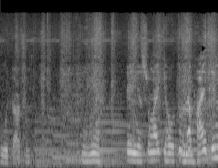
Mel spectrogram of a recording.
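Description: Background music with long held notes, a woman talking over it in the second half.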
